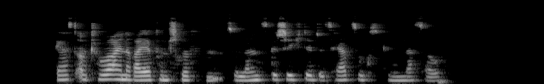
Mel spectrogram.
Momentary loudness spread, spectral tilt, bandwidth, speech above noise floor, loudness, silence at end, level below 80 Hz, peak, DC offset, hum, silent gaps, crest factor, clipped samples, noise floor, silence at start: 11 LU; -3.5 dB/octave; 9.6 kHz; 50 dB; -25 LUFS; 0.95 s; -66 dBFS; -8 dBFS; under 0.1%; none; none; 20 dB; under 0.1%; -76 dBFS; 0.55 s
